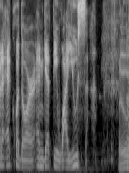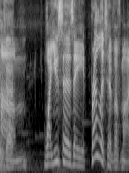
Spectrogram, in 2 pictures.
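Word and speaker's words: guayusa: Did you spell it O-R-G-Y or something? Or No, I did WYUSA.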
